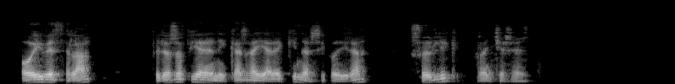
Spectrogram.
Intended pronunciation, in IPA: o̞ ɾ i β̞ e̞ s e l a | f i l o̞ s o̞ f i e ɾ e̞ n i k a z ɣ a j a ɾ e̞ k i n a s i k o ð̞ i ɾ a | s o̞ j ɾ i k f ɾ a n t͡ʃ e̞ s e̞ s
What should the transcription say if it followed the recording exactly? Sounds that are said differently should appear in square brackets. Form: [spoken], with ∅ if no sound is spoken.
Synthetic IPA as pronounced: o̞ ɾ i β̞ e̞ s [a] l a | f i l o̞ s o̞ f i [a] ɾ e̞ n i k a z ɣ a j a ɾ e̞ k i n a s i k o ð̞ i ɾ a | s o̞ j [l] i k f ɾ a n t͡ʃ e̞ s e̞ s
